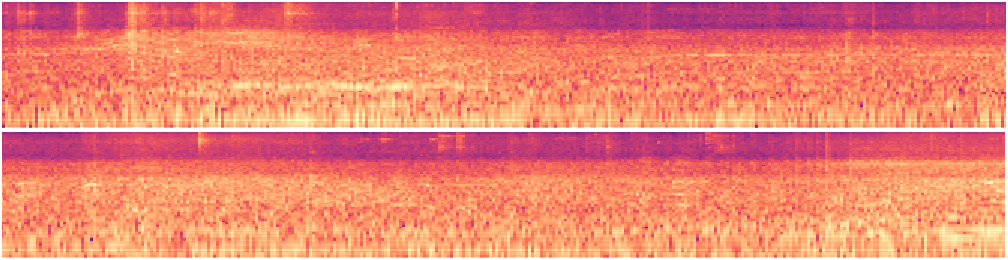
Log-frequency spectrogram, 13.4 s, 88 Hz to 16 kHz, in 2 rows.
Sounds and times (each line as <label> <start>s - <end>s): walking In the Street 0.0s - 13.3s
